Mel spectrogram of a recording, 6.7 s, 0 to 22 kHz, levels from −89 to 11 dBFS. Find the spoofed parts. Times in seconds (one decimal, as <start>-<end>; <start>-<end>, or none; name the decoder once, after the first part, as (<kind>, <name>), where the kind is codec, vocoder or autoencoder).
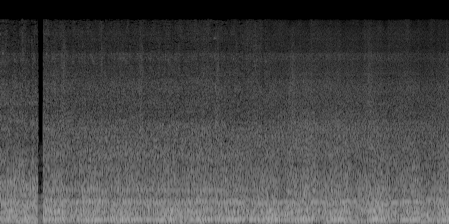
4.0-6.7 (autoencoder, DAC-VAE)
